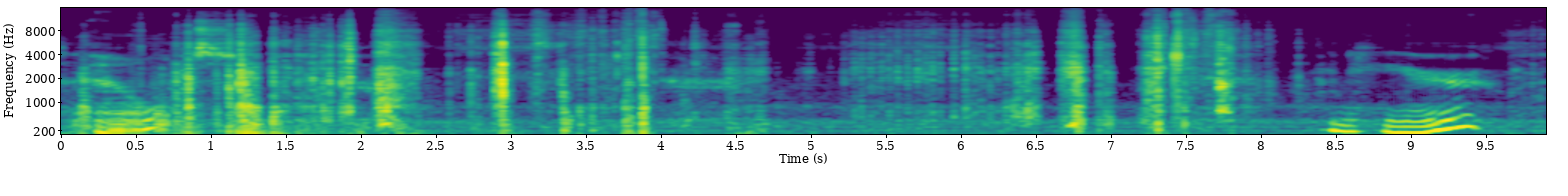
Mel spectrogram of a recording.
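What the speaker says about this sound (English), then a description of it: "we're definitely going to need this pocket, so let's cut it" Scissors snip through paper to cut out a small pocket in a papercraft project, giving quick, close, crisp cuts in irregular bursts, with someone speaking softly between them.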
